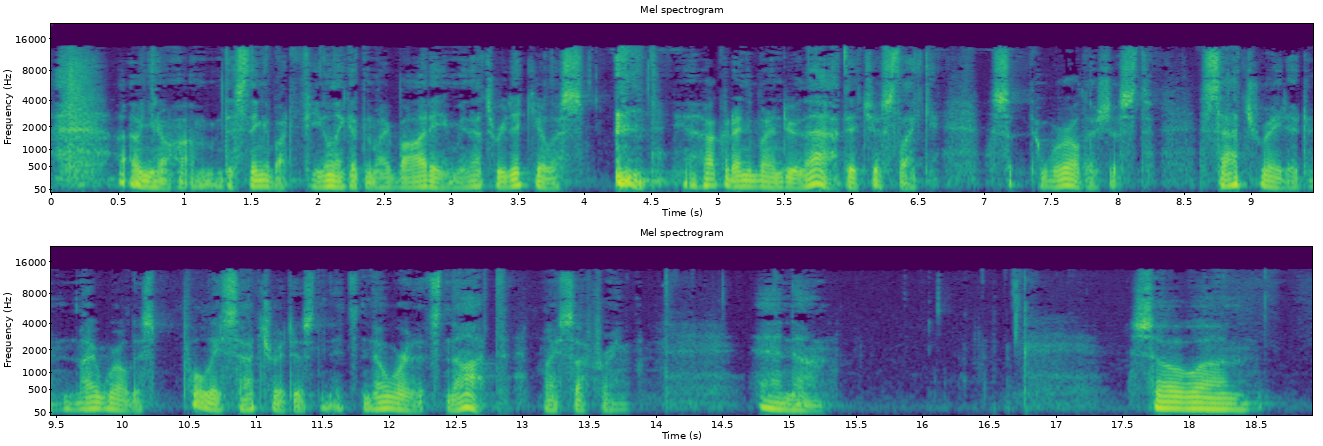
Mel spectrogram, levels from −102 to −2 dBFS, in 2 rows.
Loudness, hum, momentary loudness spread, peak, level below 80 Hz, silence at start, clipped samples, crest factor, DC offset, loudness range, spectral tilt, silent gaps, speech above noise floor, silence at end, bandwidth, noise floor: -21 LUFS; none; 16 LU; -2 dBFS; -48 dBFS; 0 s; under 0.1%; 20 dB; under 0.1%; 8 LU; -5 dB/octave; none; 39 dB; 0.35 s; 14 kHz; -60 dBFS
